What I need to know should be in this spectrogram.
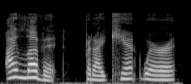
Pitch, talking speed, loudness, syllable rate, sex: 245 Hz, 250 wpm, -17 LUFS, 5.1 syllables/s, female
